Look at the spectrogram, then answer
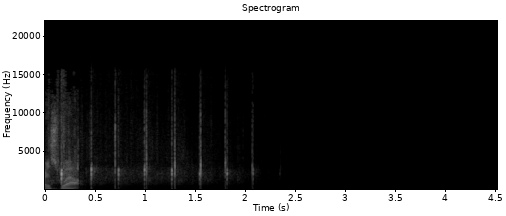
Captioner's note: audience applauding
